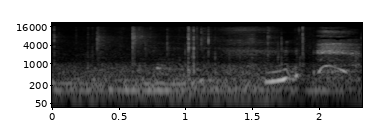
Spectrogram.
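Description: A girl's low steady hum with plastic packaging rustling in her hands, and a rising vocal sound near the end as she starts to laugh.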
